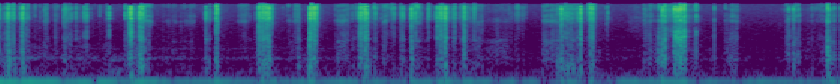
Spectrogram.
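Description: A thin metal hook pick scrapes the crumbly inner wall of a dry, porous dried wheat gluten ring (fu) held in a gloved hand. The result is a series of short, bright, crackly scratches and crunches over a faint low hum, with some strokes louder than others.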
